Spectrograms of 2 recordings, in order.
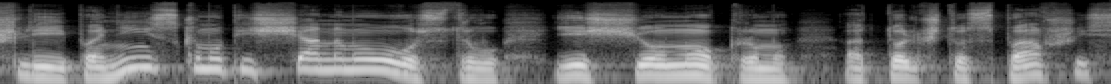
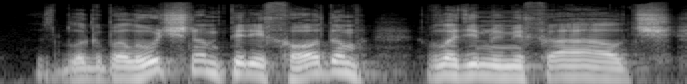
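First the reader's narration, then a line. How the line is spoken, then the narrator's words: Cheerful. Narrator (Russian): весело поздравил меня Федоров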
